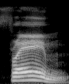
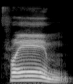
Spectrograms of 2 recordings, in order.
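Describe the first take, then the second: No difference in how they are said.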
